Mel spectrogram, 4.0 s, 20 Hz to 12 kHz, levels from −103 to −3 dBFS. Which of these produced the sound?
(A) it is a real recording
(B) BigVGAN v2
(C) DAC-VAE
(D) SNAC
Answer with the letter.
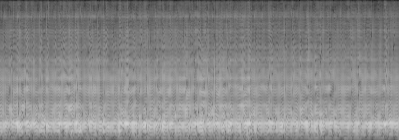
B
